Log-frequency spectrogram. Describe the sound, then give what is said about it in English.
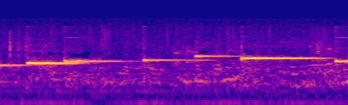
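Chimes ring out in a series of clear, sustained metallic tones, each strike stepping to a slightly different pitch, with light clinking and rattling as the chimes are handled. No one speaks. “Wonder how much these chimes are.”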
